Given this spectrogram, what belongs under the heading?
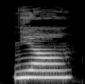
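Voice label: "niang", first tone, pinyin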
